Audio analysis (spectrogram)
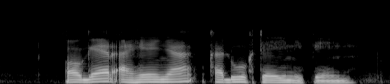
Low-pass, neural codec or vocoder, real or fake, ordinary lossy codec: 5.4 kHz; none; real; none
